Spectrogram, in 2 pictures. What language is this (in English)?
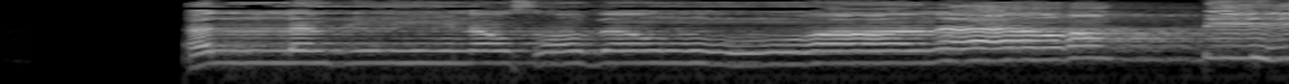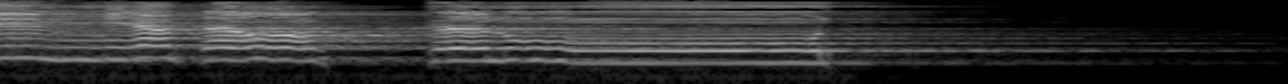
Arabic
